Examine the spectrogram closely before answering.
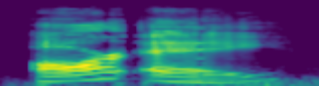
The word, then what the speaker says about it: taradiddle: It's TARADIDDLE.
